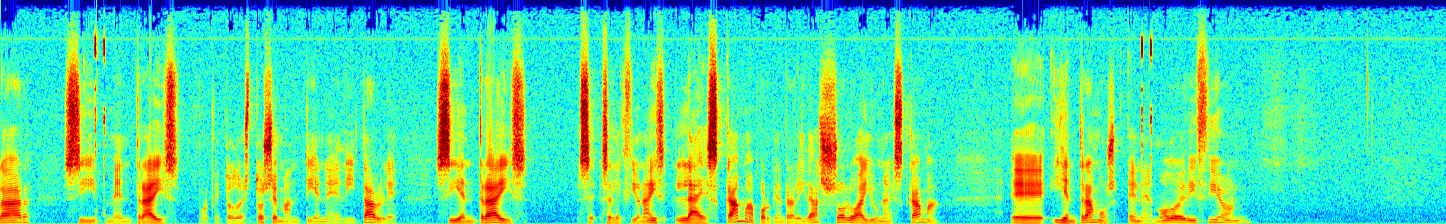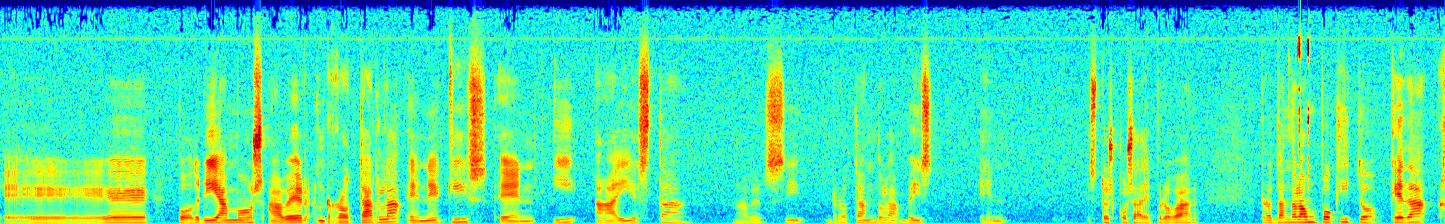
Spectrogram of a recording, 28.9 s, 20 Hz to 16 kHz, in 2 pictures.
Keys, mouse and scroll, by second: 0.9-2.8 right drag, 2.0 click, 2.0-6.9 middle drag, 10.8 Tab, 12.2-14.4 middle drag, 17.8 r, 28.0-28.9 middle drag.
